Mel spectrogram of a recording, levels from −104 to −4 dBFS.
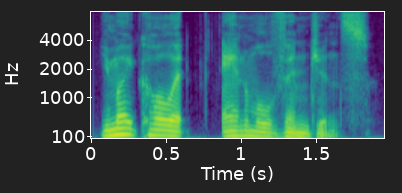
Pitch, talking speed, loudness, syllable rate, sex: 110 Hz, 185 wpm, -20 LUFS, 6.3 syllables/s, male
